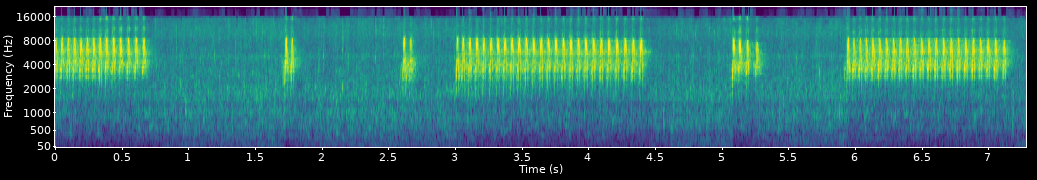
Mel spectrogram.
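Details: Grey-headed babbler uttering coarse 'tembakan kasar' rattles in a cage-bird training track with trickling water: two long buzzy bursts separated by several short sharp clipped notes, ending in another long rattle.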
